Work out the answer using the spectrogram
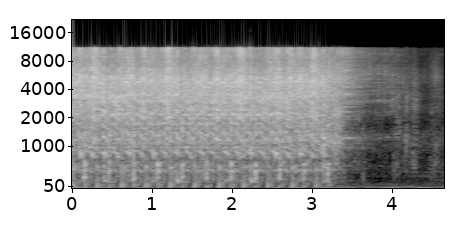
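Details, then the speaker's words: Mazda RX-7 Turbo 2 rotary cranks for the first time in six years after a shop-repaired starter and reconnected clutch switch: brisk, even cranking at about three pulses a second for three seconds. Normal cranking, no grinding. "and now the motor cranks can you get in today jack's car cranks for the first time in six years"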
